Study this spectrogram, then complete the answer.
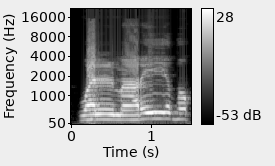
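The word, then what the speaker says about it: والمريض: At-tabibu tawilun wal maridu qasirun. At-tabibu tawilun al-maridu qasirun. Di sini dibacanya wal langsung ya. Bukan wa'al tapi wal langsung.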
